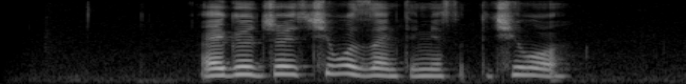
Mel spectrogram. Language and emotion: Russian, neutral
